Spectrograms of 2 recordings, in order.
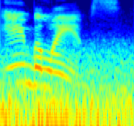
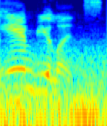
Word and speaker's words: ambulance: it comes up but I do not say amber lamps I do say ambulance I pronounced that right because that gets on my nerves when people say amber lamps amber lamps what's that amber lamps I do say ambulance I do pronounce that correctly so I don't get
